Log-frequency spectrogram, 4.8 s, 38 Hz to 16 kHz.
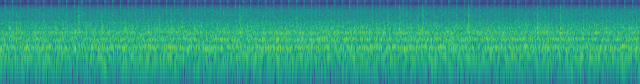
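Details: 1990 Toyota Camry 2VZ-FE V6, warm after a 15-minute drive, idling: light regular tapping, knock appearing only when warm; cause unknown, owner guesses sludge or varnish on a shim or bucket, later went away.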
